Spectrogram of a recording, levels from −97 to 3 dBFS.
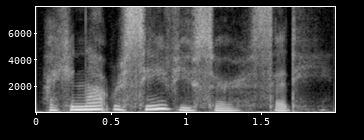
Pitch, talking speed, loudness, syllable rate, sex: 205 Hz, 210 wpm, -17 LUFS, 5.8 syllables/s, female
